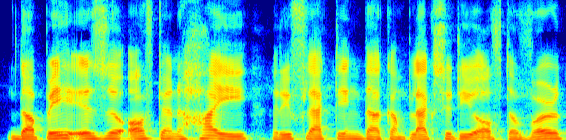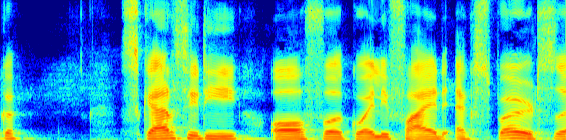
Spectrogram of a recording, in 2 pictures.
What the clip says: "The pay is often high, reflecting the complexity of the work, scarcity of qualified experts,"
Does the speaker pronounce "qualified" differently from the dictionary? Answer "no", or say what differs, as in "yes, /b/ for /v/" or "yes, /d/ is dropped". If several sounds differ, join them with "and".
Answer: no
